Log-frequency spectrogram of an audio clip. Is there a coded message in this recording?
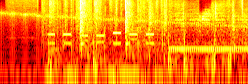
No.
